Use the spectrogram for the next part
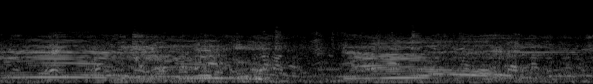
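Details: Cattle at a cattle market in Sokaraja, Banyumas, giving two long, low, drawn-out moos, each sliding slightly downward, with a murmur of market noise and faint talk behind.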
